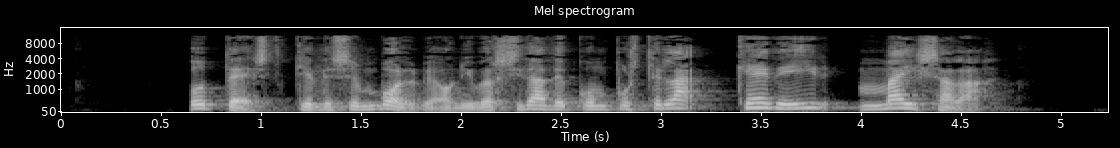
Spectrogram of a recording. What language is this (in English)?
Galician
